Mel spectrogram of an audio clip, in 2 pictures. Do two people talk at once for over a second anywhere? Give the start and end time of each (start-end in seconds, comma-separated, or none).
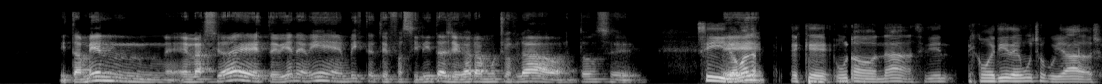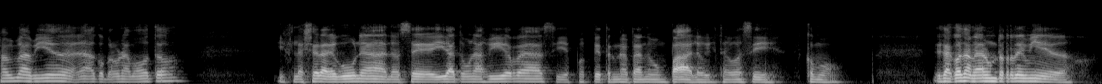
none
